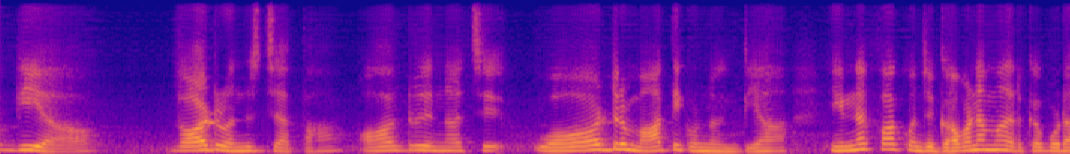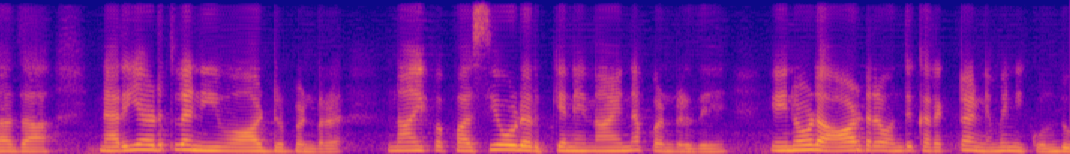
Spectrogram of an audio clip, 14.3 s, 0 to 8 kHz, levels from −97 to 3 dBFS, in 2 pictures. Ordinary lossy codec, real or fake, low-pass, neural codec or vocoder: none; fake; none; codec, 16 kHz, about 1 kbps, DyCAST, with the encoder's durations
